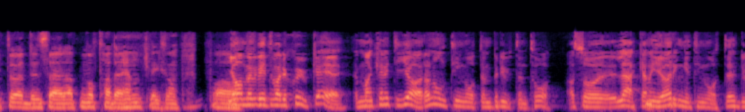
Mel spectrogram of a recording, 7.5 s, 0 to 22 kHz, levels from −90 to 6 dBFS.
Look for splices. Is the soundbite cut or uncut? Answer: cut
